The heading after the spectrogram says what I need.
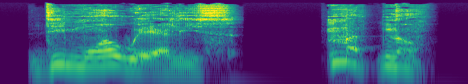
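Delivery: shrill, very high yelled voice. Madeline confronts the former crook, shouting. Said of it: "mais arrête de crier".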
